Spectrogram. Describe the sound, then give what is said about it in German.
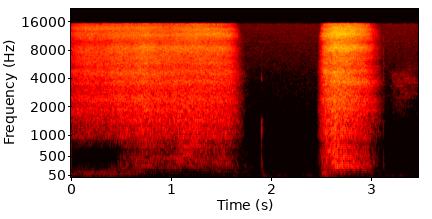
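Breath drawn in through the nose as part of a breathing technique for drinking a shot of schnapps: a long, steady hissing inhale, a short pause with a faint click, then a shorter, louder rush of air, with no talk. “Ich atme durch die Nase ein.”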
